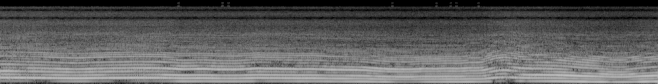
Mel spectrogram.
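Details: Ported Homelite Super XL-130 chainsaw on its final test run after the loose, self-turning idle screw was sorted: clean, steady high two-stroke scream sags slightly into the wood and recovers; normal running under load.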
